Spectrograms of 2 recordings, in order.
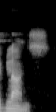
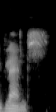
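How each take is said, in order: First: "ग्लांस" with a long open "aa" vowel; British pronunciation. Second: "ग्लैंस" with a front "ae" vowel as in cat; American pronunciation. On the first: Teacher showing students the British reading of "ग्लांस", long "aa". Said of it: "British accent में इसको पढ़ेंगे ग्लांस". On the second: Teacher showing students the American reading of "ग्लैंस", front "ae" vowel. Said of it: "American accent में है ग्लैंस". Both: Shown as a demonstration.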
